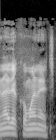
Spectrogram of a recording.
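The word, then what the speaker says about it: Nadia Comăneci: משהו עליה, נדיה קומנץ', כן, כן, ככה מבטאים את שמה.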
